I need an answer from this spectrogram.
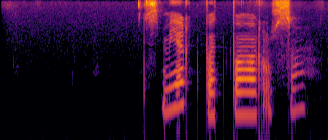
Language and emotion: Russian, sad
